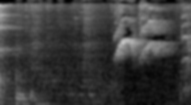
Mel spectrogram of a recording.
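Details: A captive cockatiel chick in Pabna, calling at an age when its sex can be told for pairing, gives a single rising, raspy squawk after a quiet start with faint background rustling.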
